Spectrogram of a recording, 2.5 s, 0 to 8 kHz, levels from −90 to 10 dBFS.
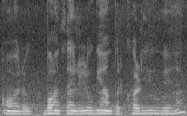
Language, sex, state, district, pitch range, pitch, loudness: Hindi, female, Chhattisgarh, Raipur, 190-195 Hz, 195 Hz, -15 LUFS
